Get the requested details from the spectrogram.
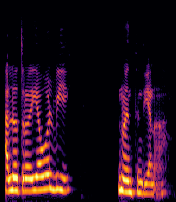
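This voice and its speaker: A Colombian woman in her thirties, a podcast guest telling her story in a lively, laughing way and acting out what people said. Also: a little high, a little fast, clear, resonant tone. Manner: lively, laughing, acts out quoted dialogue. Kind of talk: casual storytelling interview.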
